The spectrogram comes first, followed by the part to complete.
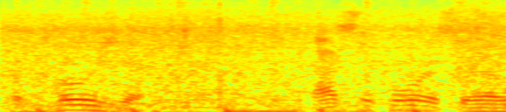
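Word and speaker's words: Popo Agie: Some people call it the Popo Aggie. It's pronounced Proposia.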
